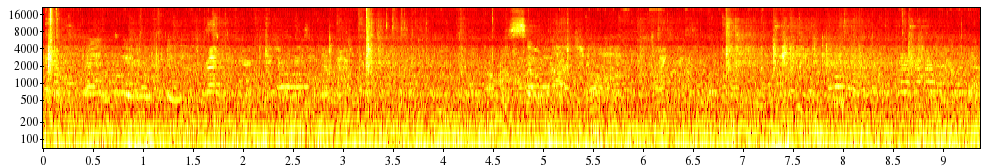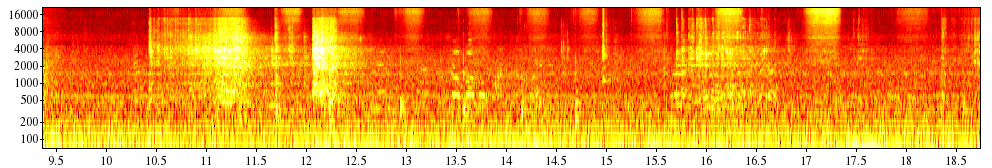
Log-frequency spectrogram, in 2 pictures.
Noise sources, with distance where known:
person or small group talking

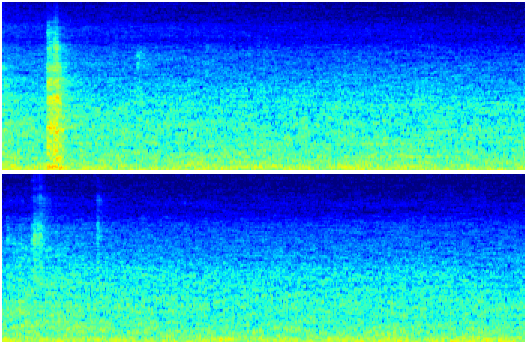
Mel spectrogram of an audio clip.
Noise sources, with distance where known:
background noise

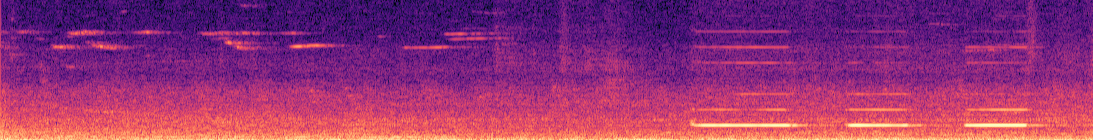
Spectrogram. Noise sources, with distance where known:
reverse beeper, near

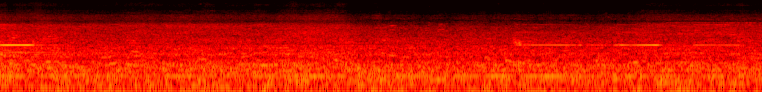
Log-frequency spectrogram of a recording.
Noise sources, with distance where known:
reverse beeper, near
person or small group talking, far

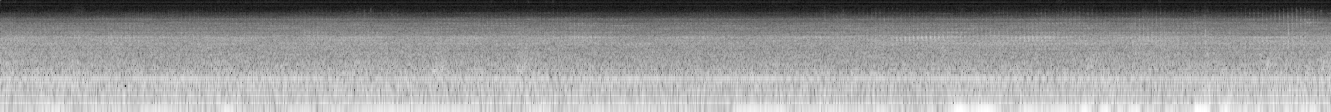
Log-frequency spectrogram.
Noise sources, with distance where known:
engine of unclear size

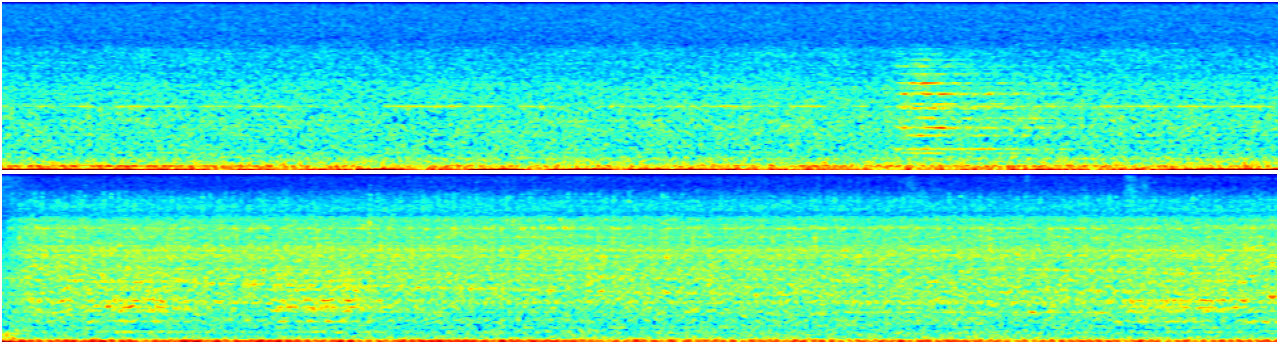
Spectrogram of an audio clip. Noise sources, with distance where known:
car horn, far

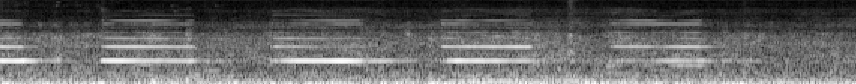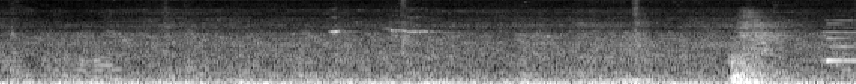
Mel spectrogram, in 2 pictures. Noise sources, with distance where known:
reverse beeper

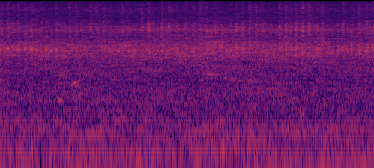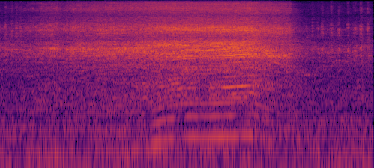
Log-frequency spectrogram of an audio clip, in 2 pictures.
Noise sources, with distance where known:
chainsaw

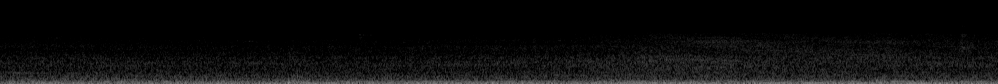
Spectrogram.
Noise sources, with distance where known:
medium-sounding engine, far

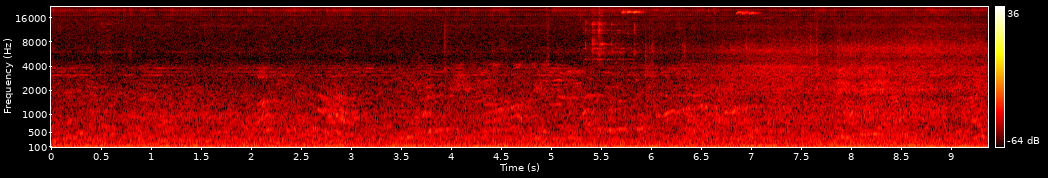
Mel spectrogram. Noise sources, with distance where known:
person or small group talking, far

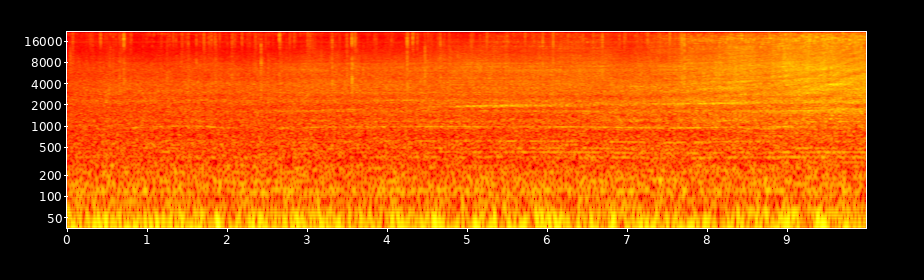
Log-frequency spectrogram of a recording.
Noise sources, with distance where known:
engine of unclear size, near

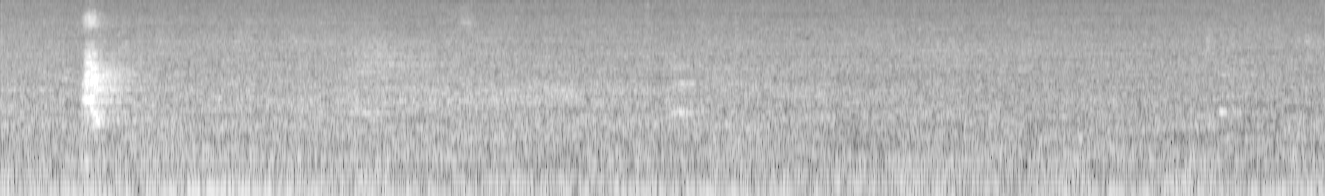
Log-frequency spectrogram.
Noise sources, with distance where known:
dog barking or whining, near

